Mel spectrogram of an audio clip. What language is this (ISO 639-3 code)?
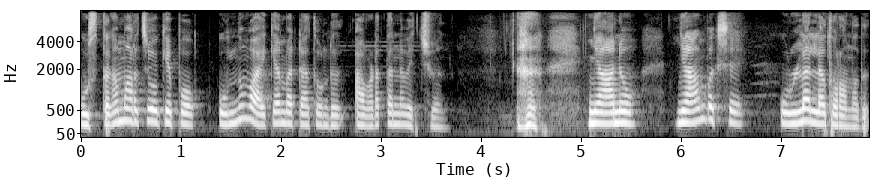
mal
